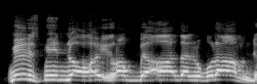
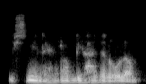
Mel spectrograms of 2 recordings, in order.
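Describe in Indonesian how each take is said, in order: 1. Frasa itu diserukan dengan lantang. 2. Frasa itu diucapkan pelan, hampir berbisik. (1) "kena laung kuat supaya dengar semua" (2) "Dia baca pelan mulanya"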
